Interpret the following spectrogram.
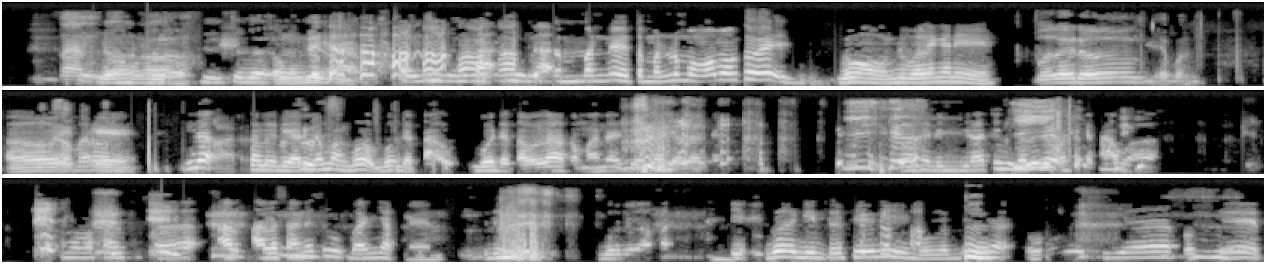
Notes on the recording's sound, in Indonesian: Menggunakan aplikasi Zoom kami coba-coba taping podcast dari rumah. Audio hasil recording by zoom, agak kresek-kresek harap maklum, gunakan earphone untuk kualitas maksimum.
